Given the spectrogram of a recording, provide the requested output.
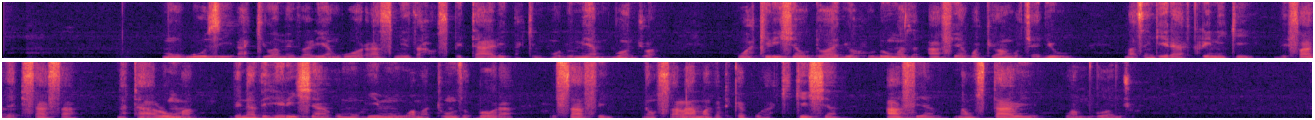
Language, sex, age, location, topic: Swahili, male, 18-24, Dar es Salaam, health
